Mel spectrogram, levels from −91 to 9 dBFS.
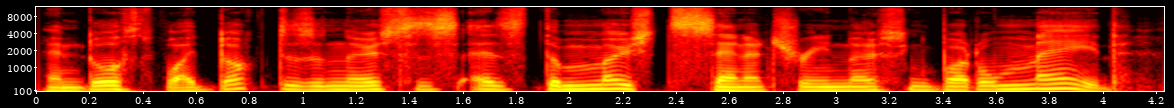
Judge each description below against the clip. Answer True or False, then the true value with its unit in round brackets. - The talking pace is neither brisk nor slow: True (170 wpm)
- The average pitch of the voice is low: False (145 Hz)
